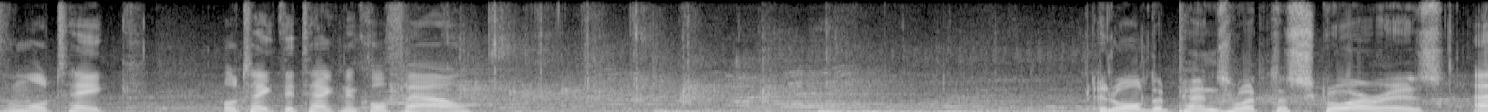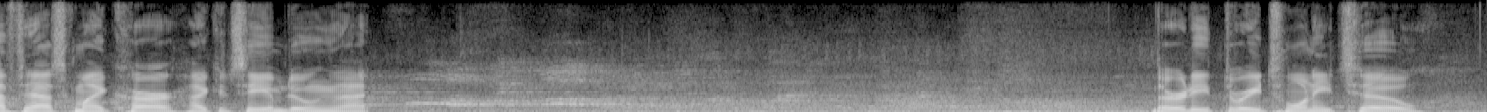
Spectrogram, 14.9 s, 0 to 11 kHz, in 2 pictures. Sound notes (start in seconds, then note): 1.9 spectators applauding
